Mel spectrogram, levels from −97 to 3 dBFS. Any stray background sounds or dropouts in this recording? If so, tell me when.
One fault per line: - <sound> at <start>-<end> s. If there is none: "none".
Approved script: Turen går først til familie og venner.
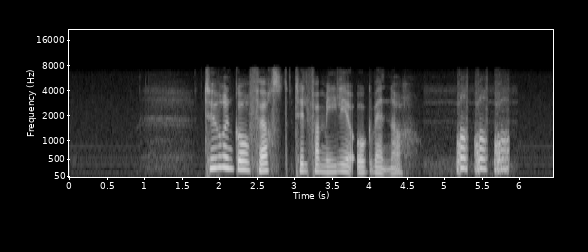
- laugh at 5.2-5.9 s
